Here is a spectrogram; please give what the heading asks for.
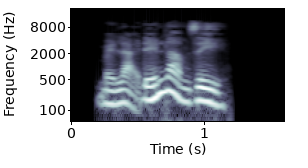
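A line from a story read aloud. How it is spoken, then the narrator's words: Sharp shout. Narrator (Vietnamese): Tiếng quát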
